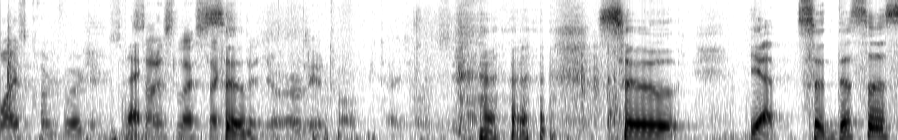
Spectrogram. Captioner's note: laugh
